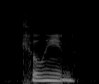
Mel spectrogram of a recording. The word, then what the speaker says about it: Killeen: Killeen. – Killeen? – Two L's, two E's. Killeen. – Killeen.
